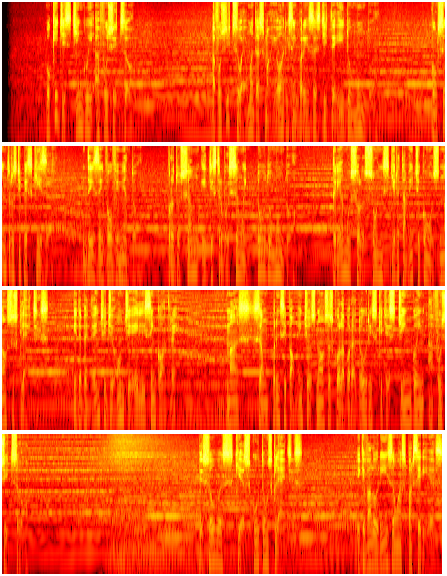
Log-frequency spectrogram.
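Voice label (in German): Brazilian Portuguese Werbung Neutral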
